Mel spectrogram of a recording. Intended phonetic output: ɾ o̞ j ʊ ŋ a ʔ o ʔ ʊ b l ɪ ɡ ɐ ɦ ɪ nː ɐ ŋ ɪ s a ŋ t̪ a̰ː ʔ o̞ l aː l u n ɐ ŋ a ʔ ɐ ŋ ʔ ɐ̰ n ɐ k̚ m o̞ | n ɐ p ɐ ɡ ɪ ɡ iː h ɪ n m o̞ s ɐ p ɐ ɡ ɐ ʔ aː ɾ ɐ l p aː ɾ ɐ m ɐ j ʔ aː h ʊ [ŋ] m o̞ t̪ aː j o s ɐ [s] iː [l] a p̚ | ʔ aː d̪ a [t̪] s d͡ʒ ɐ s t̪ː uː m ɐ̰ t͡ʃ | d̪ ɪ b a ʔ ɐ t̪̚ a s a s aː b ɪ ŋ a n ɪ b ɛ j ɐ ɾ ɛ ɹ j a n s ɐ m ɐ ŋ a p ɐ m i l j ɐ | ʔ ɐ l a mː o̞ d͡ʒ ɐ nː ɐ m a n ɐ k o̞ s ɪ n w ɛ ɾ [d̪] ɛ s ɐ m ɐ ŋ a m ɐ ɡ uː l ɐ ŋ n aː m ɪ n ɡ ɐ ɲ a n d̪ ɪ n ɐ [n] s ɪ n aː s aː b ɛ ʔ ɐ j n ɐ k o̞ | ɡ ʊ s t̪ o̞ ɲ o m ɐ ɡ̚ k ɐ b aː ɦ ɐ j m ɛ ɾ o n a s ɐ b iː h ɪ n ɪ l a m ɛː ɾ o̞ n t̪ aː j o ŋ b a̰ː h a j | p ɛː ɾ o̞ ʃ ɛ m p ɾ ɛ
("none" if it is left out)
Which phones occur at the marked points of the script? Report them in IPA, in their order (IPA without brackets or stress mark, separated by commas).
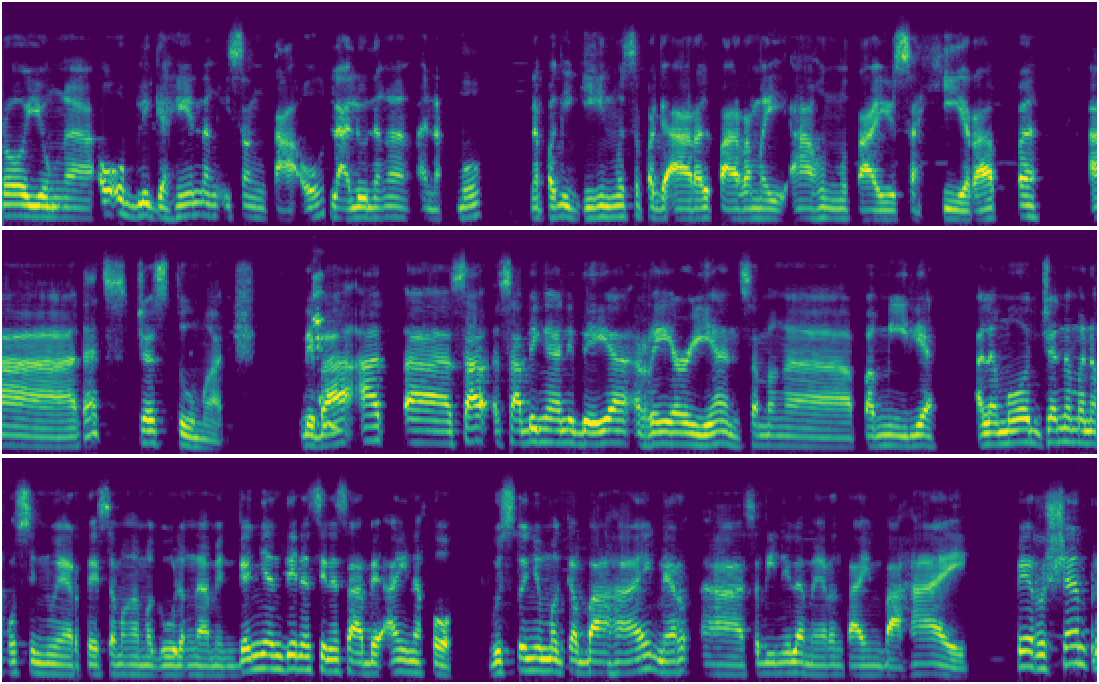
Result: n, h, ɾ, t̪, t̪, ŋ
